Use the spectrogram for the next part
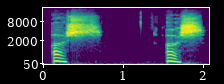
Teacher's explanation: Ush, ush. So it's a pretty open ah, again, similar to I'm in awe, with a soft sh, ush, ush. There you go.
